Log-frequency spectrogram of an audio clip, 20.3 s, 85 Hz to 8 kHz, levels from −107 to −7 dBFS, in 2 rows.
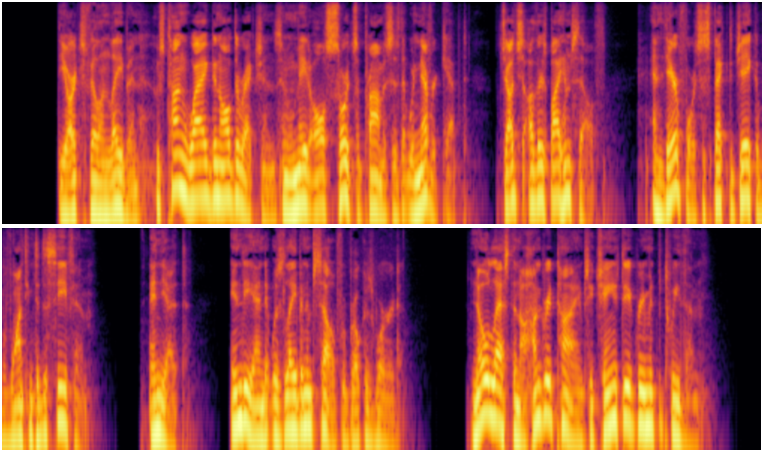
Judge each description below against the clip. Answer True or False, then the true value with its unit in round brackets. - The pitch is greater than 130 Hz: False (115 Hz)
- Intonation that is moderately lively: False (5.9 semitones)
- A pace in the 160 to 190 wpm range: True (175 wpm)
